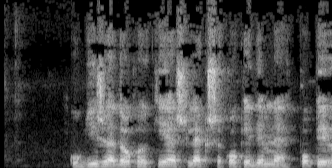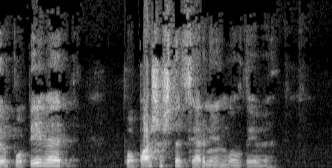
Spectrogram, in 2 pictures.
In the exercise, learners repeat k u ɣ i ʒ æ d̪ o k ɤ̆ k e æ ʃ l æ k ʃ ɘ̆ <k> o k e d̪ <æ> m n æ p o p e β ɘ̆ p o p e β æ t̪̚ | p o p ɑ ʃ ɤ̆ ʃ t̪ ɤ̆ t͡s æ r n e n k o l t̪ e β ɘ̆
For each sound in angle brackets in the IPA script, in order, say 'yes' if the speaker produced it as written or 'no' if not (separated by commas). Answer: yes, no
